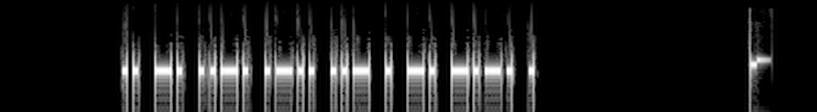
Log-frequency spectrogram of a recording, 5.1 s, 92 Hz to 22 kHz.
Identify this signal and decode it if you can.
Morse code, heard as a keyed tone, about 34 wpm, 700 Hz. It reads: INFLUENCE
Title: Top 1001-1250 Words 35wpm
